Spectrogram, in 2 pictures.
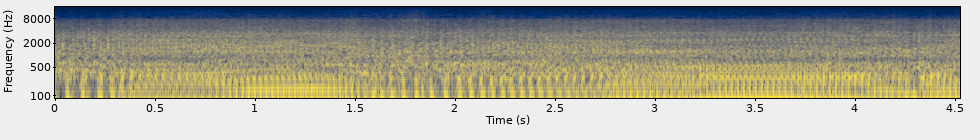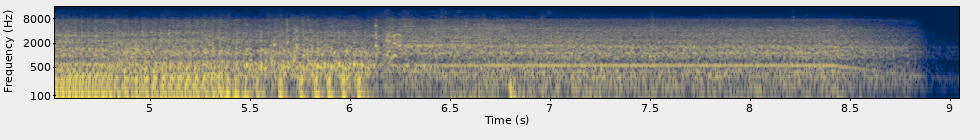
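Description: Enduro dirt bike engine revving up and down in short bursts while picking its way up a rocky rut. About six seconds in the deep engine note drops away, leaving a steady higher tone that fades out just before the sound cuts off.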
